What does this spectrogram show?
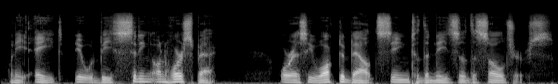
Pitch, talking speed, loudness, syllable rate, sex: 100 Hz, 225 wpm, -20 LUFS, 6.0 syllables/s, male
